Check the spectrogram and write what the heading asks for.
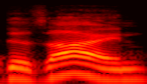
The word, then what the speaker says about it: design: And of course, this is not like the word design, because here we don't pronounce the G, but this word we pronounce the G.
